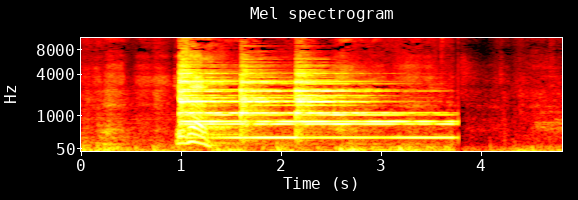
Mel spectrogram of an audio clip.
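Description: A temple bell rings out loudly and rings on.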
